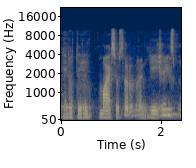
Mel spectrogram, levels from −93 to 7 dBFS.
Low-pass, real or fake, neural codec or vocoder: 9.9 kHz; fake; autoencoder, 22.05 kHz, a latent of 192 numbers a frame, VITS, trained on one speaker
